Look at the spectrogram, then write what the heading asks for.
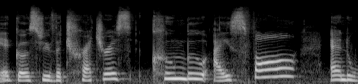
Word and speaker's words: cwm: goes through the treacherous kumu icefall and Western Kum which is spelled cwm but you say Kum CW yeah okay it's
